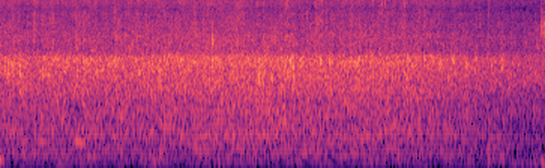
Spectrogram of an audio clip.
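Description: Heavy evening rain pours onto a house with a tin-sheet roof, a dense, unbroken hiss that stays loud and even from start to finish.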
